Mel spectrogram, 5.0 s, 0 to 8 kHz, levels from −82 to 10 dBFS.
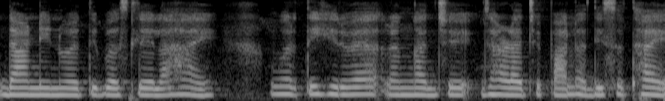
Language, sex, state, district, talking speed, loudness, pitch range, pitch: Marathi, female, Maharashtra, Dhule, 130 wpm, -29 LUFS, 200-215 Hz, 205 Hz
